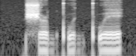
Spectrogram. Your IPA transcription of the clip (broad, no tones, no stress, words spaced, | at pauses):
ʃə˞bkʷʼeɡkʷʼe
